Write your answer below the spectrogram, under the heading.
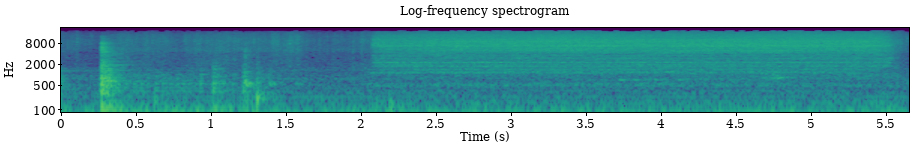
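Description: A few clinks and scrapes of a utensil in a pan, then a sudden loud, steady sizzling hiss as water is added to the hot pan while cooking, continuing strongly until the end.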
